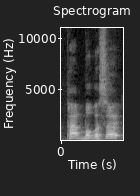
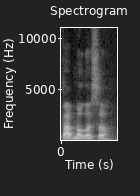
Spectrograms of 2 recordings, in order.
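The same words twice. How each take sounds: First: The pitch rises at the end. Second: The pitch stays flat at the end. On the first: It asks whether someone has eaten. "You have to take note of the rising intonation" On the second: It states that the speaker has eaten. "the son will respond with a flat intonation"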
